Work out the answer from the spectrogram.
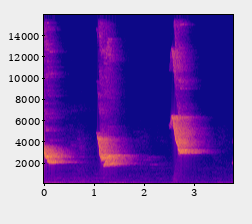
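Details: Red-cowled cardinal called Trovão, in a nearly two-minute record singing bout, gives loud, clear whistled phrases, each dropping in pitch and fading, about every one and a half seconds.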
